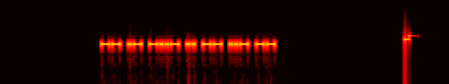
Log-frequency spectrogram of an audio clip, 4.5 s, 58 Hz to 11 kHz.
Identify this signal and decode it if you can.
Morse code, heard as a keyed tone, about 43 wpm, 700 Hz. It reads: MAXIMUM
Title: Seven Letter Words - 45wpm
